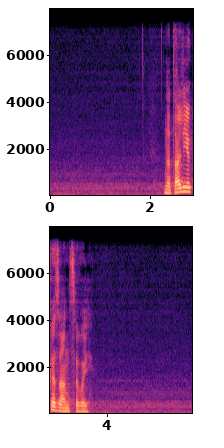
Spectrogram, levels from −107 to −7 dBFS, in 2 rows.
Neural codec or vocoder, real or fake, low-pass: autoencoder, 48 kHz, 128 numbers a frame, DAC-VAE, trained on Japanese speech; fake; 7.2 kHz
